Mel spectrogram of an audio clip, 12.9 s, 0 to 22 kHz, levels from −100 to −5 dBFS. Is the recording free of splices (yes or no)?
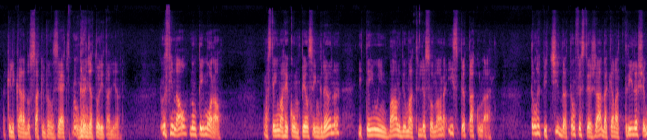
no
